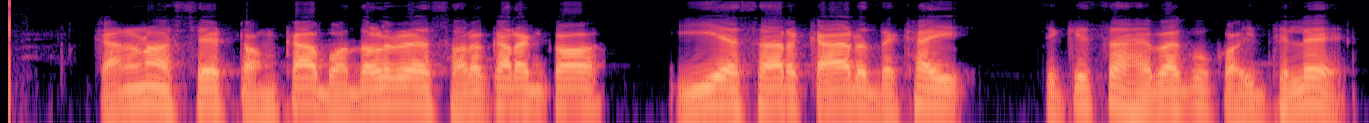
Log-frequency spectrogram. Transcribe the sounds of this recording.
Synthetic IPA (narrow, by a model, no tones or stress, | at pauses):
kaɾɔɽ̃ɔseʈɔŋkabɔd̪ɔɭɔɾesɔɾɔkaɾɔŋkɔ | iesaɾkaɖd̪ekʰaj | t͡ʃikit̪sɔɦebak̬ukɔɦit̪ʰile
